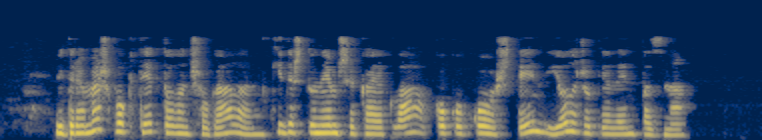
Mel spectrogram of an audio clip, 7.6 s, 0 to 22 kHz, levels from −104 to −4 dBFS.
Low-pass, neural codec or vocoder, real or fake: 7.2 kHz; none; real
